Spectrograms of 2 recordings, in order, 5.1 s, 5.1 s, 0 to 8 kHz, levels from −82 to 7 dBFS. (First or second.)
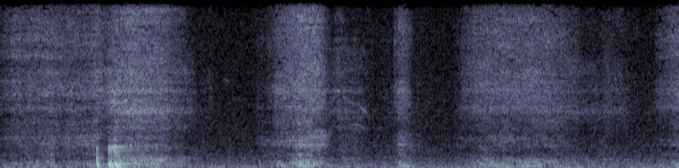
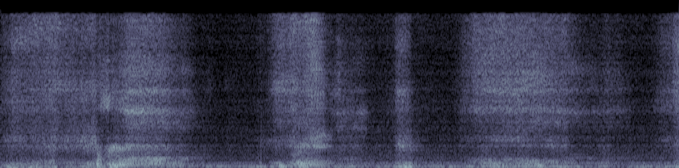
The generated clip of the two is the second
